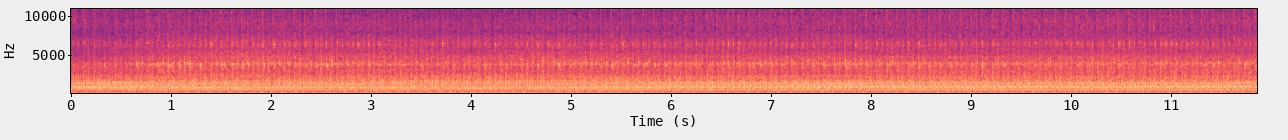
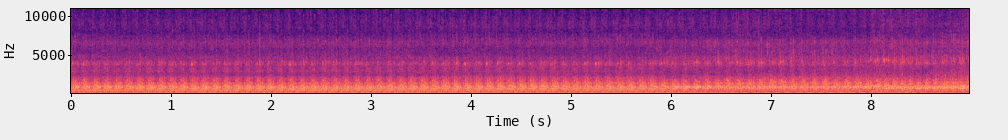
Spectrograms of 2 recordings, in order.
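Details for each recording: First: Kenworth cabover diesel after fuel pump and injector work, run with the valve cover off: even, steady idle with a regular firing beat and no missing pulses. The repaired cylinder seemed to pick up once fueled, and all cylinders sound like they now pull evenly. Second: Kenworth cabover diesel truck with a fuel problem: loping, uneven idle at roughly three pulses a second; one cylinder isn't firing cleanly, and the owner judges the third cylinder back on one side needs an injector, with an air leak also to find.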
